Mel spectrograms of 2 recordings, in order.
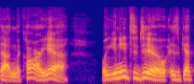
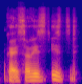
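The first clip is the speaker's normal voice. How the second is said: ordinary talk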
